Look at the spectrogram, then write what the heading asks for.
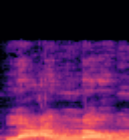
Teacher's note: نون مشدد غنہ کے ساتھ میں پڑھیں گے، کھڑا زبر اسے ایک الف کے برابر کھینچیں گے.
